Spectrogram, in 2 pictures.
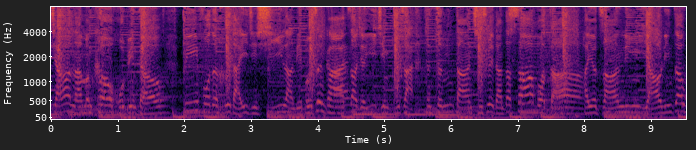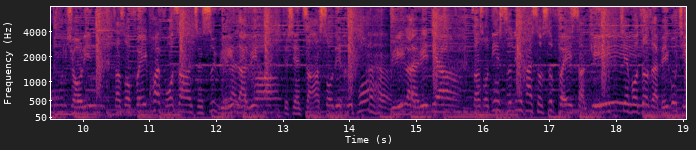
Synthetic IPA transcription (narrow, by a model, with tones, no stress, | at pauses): t͡ɕjɑ˧˥ŋ˥˩na˧˥mə˧˥ŋkʰo˥˧ʊxɔ˧˥pi˧˥˩ŋt̪o˧˥ʊ | pi˥ŋfwɔ˧˥d̪ə˧˨xɤ˧˥t̪a˨˩i˥˩t͡ɕi˧˩ŋɕi˧˥la˨˩ŋt̪i˧˥˩pu˧˥t͡sə˥˩ŋka˥˧˥t͡sɑ˥˧ʊt͡ɕjɤ˧˩i˥˩t͡ɕi˧˥˩ŋpu˧˥t͡sa˧˩ɪt̪ə˥˧ŋt̪ə˧˥ŋt̪ɑ˧˥ŋt͡ɕʰi˧˥ŋɕwe˥˩ɪt̪ɑ˨˩ŋt̪ɑ˥˧˩sa˥pɔ˧˥t̪ɑ˧˥ŋ | a˧˥ɪjo˨˩ʊt͡sɑ˧˥ŋli˧˥njɑ˧˥ʊli˧˥nt̪ə˧˩u˧˩t͡ɕjo˨˩ʊli˧˥nt͡sɑ˧˥ŋswɔ˥fe˧˥ɪkʰwa˥˩ɪfwɔ˧˥t͡sɑ˧˥ŋt͡sʰɤ˧˥ŋʂ̩˥˧ɥɛ˧˥la˧˥ɪɥɛ˥˧xɑ˨˩ʊt͡ɕt͡ɕjo˥˧ʊɕjɛ˥˩nt͡sɑ˧˥so˥˧ʊt̪i˥˧˩xɤ˧˥pʰɔ˥ɥɛ˧˥la˧˥ɥɛ˧t̪jɑ˥˧˩ʊt͡sɑ˧˥ŋʂ̬wɔ˥t̪̬i˥˧ŋsɹ̩˧˥li˥˧xa˥˧ɪso˧˩ʂɹ̩˥˩fe˧˥ɪsa˨˩nt̪ʰi˧˥nt͡ɕjɛ˥˧npʰɔ˧ʊt͡so˥˧t͡sa˥˩pe˧˥ɪko˥˧ʊt͡ɕi˧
